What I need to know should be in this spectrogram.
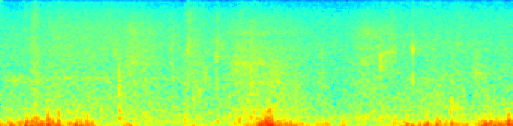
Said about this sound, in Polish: Bo tak wieje, że połowa to by mi zwiała.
